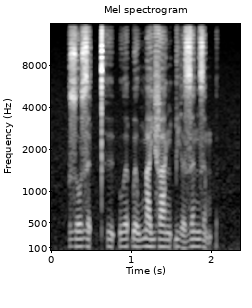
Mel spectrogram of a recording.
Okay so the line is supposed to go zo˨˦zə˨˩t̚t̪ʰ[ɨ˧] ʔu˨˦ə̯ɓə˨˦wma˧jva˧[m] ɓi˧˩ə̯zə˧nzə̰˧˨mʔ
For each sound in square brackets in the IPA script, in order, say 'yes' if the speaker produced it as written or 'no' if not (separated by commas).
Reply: no, no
